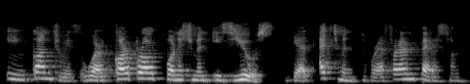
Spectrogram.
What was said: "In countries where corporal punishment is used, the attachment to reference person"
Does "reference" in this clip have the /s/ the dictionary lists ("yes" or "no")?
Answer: no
